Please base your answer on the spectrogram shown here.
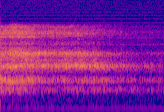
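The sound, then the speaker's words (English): A long, slow exhale out through the mouth, as if through a straw, makes a soft, steady rush of air that gradually fades. “And then breathe out through your mouth. Like through a straw. I'm going to keep breathing in that manner.”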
